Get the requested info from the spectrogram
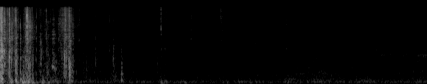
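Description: Foil trading-card pack wrapper tearing and crinkling for about the first second, then only a few faint soft clicks.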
